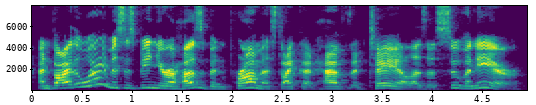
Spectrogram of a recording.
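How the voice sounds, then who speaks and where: A woman's voice: mid-range voice, expressive, moderate pace, pushed and bright. A woman voicing a big, eager, slightly dim female servant in a storybook reading.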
